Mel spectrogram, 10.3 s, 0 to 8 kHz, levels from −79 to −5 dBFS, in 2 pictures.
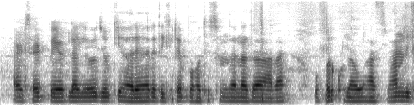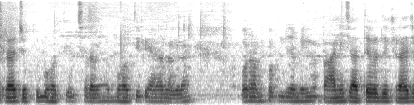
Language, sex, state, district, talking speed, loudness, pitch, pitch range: Hindi, male, Goa, North and South Goa, 300 wpm, -20 LUFS, 115 Hz, 110-120 Hz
